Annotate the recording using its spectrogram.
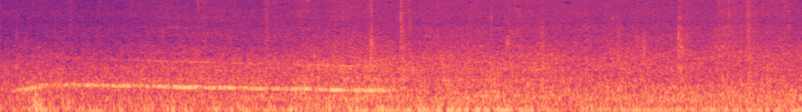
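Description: A single siren wail, about two seconds long, sliding slowly down in pitch before it stops, over a steady low rumble from the moving vehicle.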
